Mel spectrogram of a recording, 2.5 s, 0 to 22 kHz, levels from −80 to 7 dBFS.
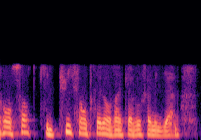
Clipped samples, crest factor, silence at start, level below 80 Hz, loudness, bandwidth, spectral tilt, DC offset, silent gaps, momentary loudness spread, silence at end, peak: under 0.1%; 12 dB; 0 s; -40 dBFS; -13 LUFS; 4.1 kHz; -11 dB/octave; under 0.1%; none; 5 LU; 0.1 s; 0 dBFS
